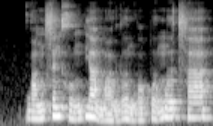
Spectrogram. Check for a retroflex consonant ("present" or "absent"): present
